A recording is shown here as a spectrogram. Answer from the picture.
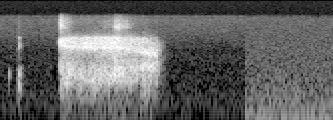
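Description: A person's voice: one short breathy, unpitched sound lasting about half a second, heard faintly over the call.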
